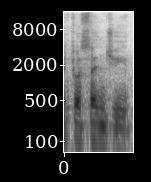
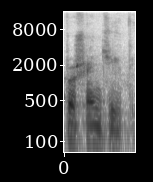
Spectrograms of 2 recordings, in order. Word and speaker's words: Prosenjit: me about I mean people used to pronounce me prasjit not prashanjit you know that's like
